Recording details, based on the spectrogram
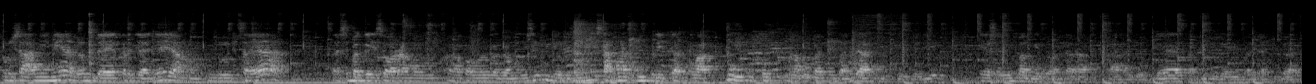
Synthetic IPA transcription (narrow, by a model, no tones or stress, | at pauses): pəɾusaaniniadalabudajakərd͡ʒaɲajaŋnuɾʊt̪̚saja | səbaɡajsəoɾaŋ | əpəmənɡaɡamansɪnt̪udisinisaŋat̪̚dibəɾikanlak̚t̪uunt̪ʊk̚məlakukanibad͡ʒahɡit̪ud͡ʒadi | jasəlimbaŋɡit̪ua̰nt̪aɾaədoɡɛst̪apid͡ʒuɡaibadahd͡ʒuɡa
